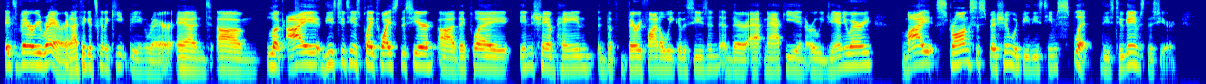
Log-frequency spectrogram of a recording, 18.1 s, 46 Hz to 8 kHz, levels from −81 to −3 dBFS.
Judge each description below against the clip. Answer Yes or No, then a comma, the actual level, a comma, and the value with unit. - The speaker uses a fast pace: No, average, 180 wpm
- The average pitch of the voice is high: No, low, 130 Hz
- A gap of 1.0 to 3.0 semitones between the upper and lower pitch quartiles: No, average, 4.6 semitones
